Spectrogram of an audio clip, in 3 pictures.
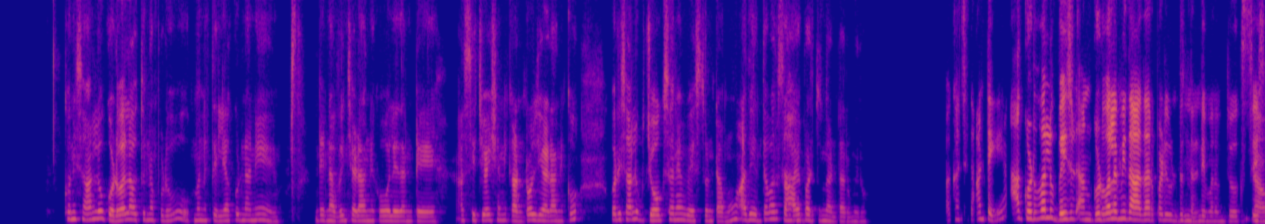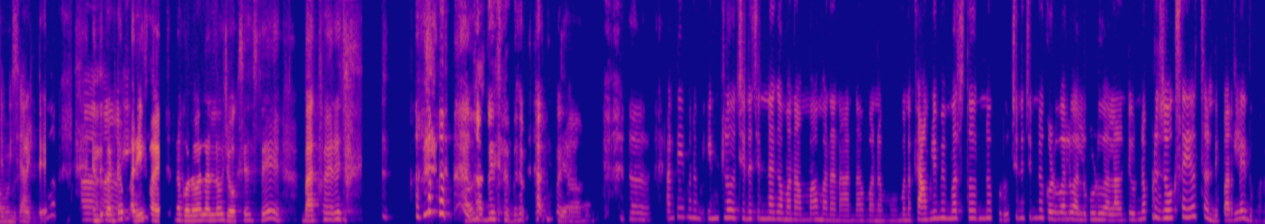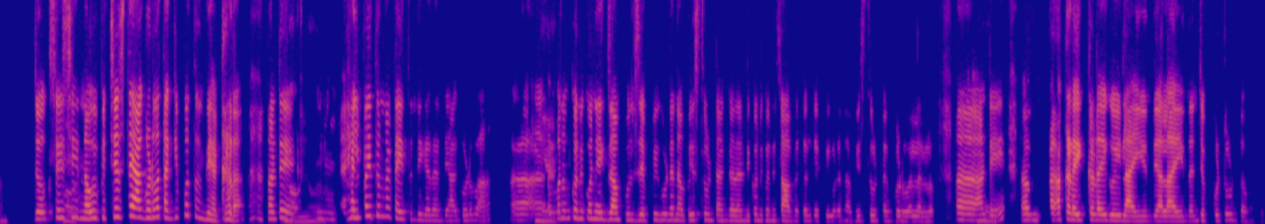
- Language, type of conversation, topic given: Telugu, podcast, గొడవలో హాస్యాన్ని ఉపయోగించడం ఎంతవరకు సహాయపడుతుంది?
- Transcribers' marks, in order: tapping; lip smack; in English: "సిట్యుయేషన్‌ని కంట్రోల్"; in English: "జోక్స్"; in English: "బేస్డ్ ఆన్"; other background noise; in English: "జోక్స్"; in English: "ఫైర్"; in English: "జోక్స్"; in English: "బ్యాక్ ఫైర్"; laughing while speaking: "అదే కదా! బ్యాక్ ఫైర్ ఐతరు. ఆ!"; in English: "బ్యాక్ ఫైర్"; laughing while speaking: "అయితది. అవును. యాహ్!"; in English: "ఫ్యామిలీ మెంబర్స్‌తో"; in English: "జోక్స్"; in English: "జోక్స్"; in English: "హెల్ప్"; in English: "ఎగ్జాంపుల్స్"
